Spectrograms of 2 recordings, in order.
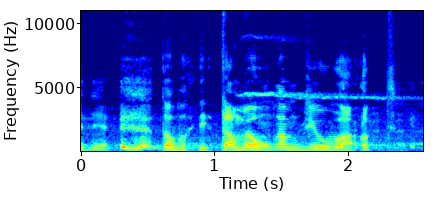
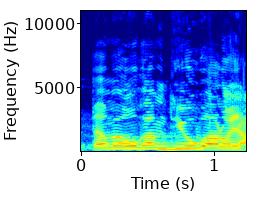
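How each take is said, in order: First: Said in the usual way. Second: "તમે હું કામ જીવ બાળો છો?" pressed harder, with "કામ" standing out; a gentle scolding that drives the point in; emphatic repeat. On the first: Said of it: "repeats it louder". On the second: Shown as a demonstration. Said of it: "repeated question".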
